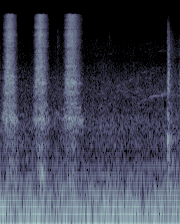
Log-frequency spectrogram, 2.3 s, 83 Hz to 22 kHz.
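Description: Three quick, forceful breaths or snorts close to the microphone, about 0.4 s apart in the first second, over a low steady rumble.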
